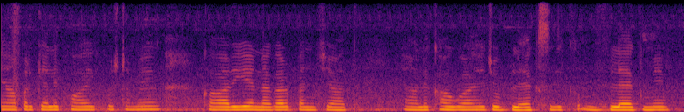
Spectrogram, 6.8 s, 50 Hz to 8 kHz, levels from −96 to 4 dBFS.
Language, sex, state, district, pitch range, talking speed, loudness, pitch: Hindi, female, Chhattisgarh, Bastar, 225-240 Hz, 185 wpm, -26 LUFS, 230 Hz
